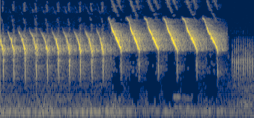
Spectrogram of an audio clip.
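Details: Repeated quick downslurred notes from a Mosaic canary, about four per second, shifting to louder, higher sweeping syllables, then a soft low buzz at the end.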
